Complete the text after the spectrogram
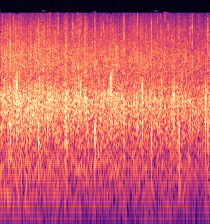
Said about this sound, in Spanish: Démosle palmas fuertes a ese Dios grande. Qué, qué maravilloso el Señor.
